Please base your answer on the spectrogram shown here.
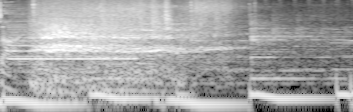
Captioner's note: tires screeching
